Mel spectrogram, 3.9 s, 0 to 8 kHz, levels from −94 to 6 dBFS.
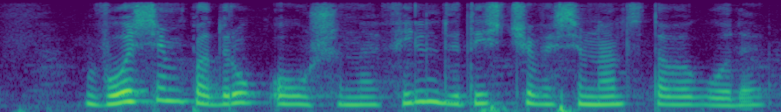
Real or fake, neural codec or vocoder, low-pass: real; none; 7.2 kHz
